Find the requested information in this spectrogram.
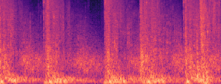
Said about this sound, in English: Six quick shots that tear through the spokes and flange.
